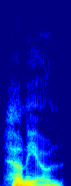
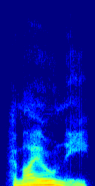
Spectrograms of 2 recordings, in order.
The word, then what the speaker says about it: Hermione: He kept calling her Hermione. Hermione, she said slowly and clearly.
